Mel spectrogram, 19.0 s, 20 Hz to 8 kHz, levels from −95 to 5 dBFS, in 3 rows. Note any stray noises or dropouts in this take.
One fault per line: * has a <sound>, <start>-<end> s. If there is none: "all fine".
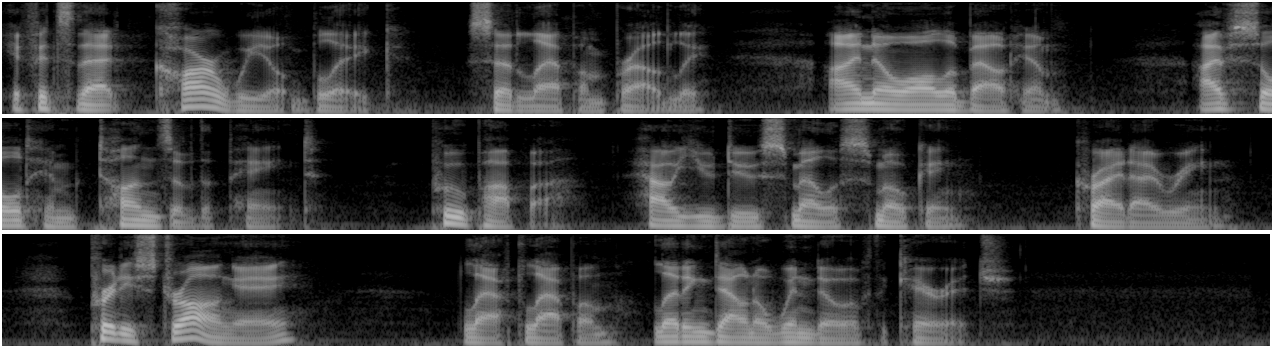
all fine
